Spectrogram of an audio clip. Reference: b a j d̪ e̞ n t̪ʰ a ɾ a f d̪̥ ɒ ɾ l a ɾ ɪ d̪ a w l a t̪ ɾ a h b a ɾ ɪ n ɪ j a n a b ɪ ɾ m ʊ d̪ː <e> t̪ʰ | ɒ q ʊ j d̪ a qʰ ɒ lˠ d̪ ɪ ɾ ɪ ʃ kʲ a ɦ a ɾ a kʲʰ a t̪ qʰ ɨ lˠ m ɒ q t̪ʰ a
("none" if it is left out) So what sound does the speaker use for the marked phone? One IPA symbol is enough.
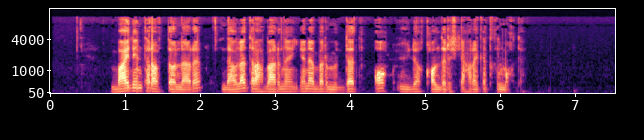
a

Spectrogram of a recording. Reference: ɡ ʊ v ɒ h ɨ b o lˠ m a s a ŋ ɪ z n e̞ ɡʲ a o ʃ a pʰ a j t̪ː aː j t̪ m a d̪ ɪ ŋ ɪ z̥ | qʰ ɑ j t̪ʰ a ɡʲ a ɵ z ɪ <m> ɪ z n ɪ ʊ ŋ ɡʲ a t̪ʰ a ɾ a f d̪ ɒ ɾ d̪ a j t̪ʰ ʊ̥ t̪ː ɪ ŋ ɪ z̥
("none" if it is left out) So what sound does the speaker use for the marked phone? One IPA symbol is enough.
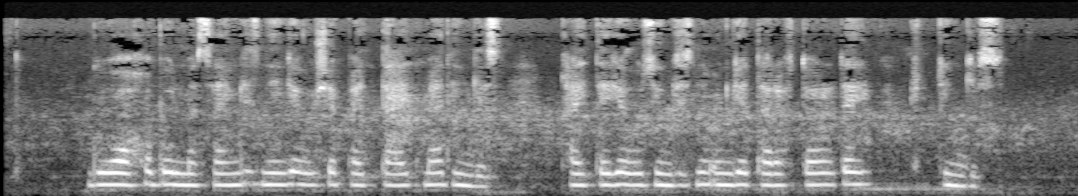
ŋ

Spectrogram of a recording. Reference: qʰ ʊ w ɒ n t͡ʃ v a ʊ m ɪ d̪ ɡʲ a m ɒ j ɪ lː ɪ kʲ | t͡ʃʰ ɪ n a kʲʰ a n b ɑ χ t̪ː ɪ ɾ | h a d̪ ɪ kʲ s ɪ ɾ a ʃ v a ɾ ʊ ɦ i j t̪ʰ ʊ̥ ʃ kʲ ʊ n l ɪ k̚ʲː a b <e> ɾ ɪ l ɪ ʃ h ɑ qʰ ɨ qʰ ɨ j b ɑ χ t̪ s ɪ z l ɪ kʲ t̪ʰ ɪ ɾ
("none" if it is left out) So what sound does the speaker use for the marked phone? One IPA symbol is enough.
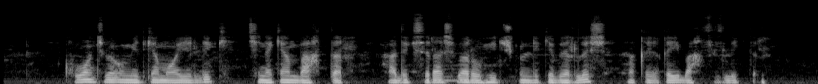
e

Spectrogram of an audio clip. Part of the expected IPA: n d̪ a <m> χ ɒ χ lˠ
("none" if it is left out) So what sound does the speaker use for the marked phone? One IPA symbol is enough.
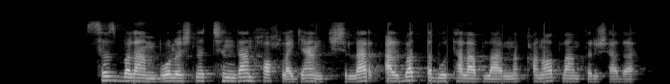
n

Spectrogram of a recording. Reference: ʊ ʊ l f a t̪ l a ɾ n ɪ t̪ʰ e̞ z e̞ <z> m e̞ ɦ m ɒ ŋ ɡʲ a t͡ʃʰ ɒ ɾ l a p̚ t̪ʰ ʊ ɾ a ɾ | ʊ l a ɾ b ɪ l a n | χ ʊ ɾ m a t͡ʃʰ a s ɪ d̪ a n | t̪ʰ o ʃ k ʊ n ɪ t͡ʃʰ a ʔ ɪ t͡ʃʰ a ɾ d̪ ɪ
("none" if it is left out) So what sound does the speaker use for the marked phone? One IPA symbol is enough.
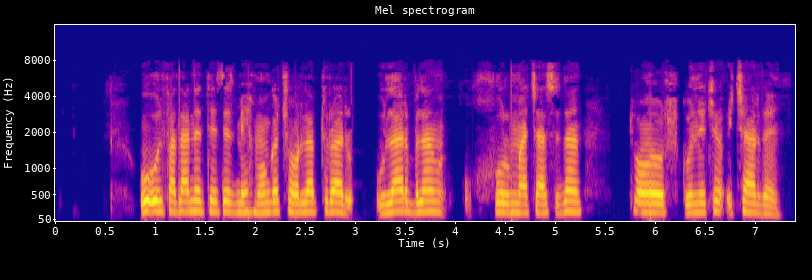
z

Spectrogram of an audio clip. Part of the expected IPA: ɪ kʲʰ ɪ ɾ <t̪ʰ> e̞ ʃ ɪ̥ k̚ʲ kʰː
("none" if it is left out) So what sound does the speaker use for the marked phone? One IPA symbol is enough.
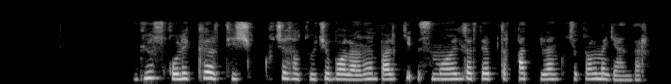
t̪ʰ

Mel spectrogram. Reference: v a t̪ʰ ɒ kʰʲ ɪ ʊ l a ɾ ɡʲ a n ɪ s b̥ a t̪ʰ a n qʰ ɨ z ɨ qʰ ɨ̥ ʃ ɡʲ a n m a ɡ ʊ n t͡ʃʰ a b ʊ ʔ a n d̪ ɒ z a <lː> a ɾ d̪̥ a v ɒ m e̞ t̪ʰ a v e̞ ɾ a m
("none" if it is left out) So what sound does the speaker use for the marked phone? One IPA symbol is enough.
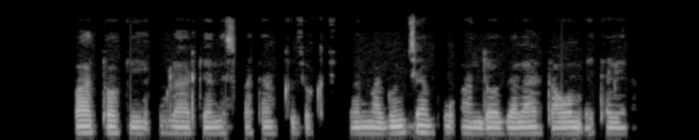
l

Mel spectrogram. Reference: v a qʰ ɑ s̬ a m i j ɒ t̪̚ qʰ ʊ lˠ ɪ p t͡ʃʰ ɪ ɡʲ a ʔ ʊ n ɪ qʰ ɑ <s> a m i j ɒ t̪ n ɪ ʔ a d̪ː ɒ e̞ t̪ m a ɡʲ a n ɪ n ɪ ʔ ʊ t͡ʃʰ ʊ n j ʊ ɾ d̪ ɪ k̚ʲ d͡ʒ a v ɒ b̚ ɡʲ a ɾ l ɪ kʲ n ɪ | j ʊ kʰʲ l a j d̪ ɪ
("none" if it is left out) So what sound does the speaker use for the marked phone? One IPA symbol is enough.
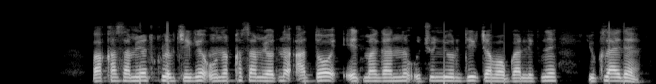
s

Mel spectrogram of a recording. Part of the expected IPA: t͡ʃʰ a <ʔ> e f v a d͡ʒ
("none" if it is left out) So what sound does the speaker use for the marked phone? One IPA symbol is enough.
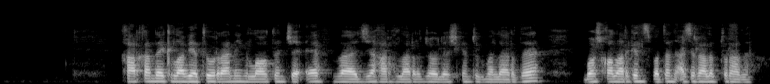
ʔ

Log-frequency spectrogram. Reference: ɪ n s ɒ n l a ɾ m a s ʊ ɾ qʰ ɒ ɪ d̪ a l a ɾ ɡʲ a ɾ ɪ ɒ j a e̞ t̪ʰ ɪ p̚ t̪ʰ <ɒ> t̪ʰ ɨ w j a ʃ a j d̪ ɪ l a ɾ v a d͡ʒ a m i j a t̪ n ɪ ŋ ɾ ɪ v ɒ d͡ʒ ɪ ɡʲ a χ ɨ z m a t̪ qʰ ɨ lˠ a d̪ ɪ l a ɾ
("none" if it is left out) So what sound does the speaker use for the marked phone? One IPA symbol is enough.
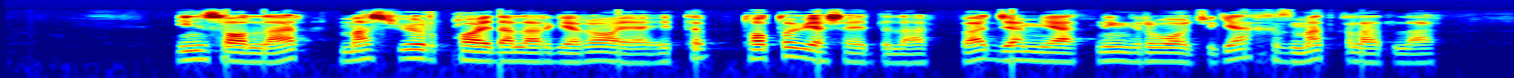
ɒ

